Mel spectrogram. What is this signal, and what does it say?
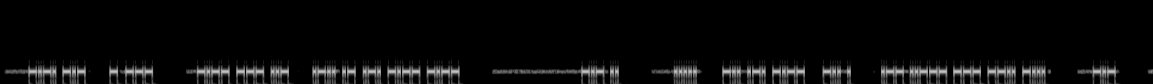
Morse code, heard as a keyed tone, about 50 wpm, spaced as for 41 wpm, 600 Hz. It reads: CK TO YOU LARYY KI5DRY DE W2OZB K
